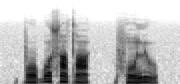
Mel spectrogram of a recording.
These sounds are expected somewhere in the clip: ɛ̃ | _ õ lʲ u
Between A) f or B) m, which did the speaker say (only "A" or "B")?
A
